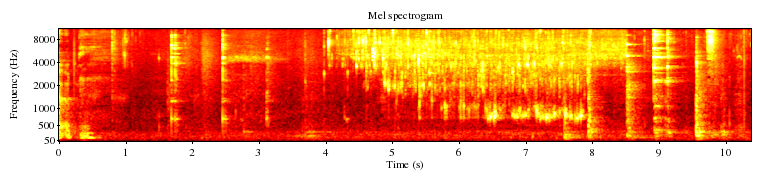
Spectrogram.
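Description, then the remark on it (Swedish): Liquid is poured steadily into a glass for a few seconds, its gurgling pitch rising as it fills, with a few sharp clinks of glassware before and after. “Ska jag hälla upp någonting i glaset här?”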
